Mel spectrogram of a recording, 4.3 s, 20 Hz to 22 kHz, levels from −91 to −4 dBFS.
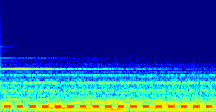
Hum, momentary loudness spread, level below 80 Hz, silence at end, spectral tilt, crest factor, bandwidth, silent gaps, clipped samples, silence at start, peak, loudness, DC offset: none; 2 LU; -54 dBFS; 0 s; -14 dB/octave; 10 dB; 2 kHz; none; under 0.1%; 0 s; -14 dBFS; -24 LUFS; under 0.1%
